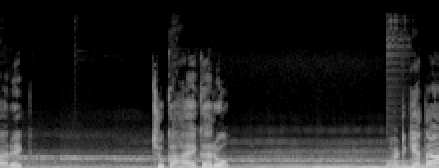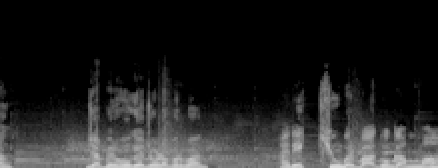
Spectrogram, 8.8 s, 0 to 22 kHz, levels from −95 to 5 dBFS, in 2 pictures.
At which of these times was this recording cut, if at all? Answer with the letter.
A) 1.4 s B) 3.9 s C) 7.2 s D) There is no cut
B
